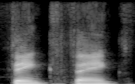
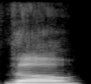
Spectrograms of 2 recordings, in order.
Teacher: there's one th with air and one th with uh vibration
